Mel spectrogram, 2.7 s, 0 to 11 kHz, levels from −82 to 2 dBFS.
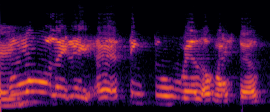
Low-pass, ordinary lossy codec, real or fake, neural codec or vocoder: none; none; real; none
